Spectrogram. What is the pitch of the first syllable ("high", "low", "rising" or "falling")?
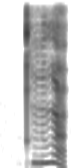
falling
